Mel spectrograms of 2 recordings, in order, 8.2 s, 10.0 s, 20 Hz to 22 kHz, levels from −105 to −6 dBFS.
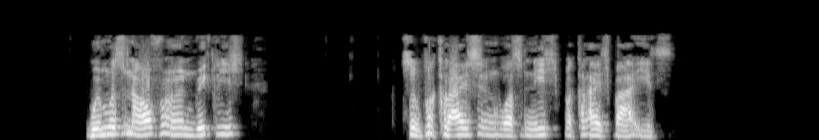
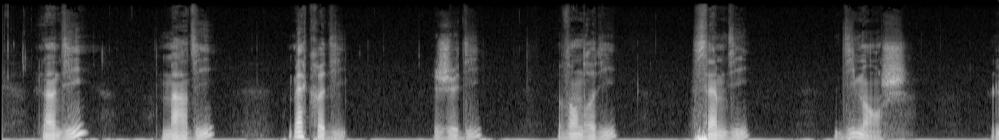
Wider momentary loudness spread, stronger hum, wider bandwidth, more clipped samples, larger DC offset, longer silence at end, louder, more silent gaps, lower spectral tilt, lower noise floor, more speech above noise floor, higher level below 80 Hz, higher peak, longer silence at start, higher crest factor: second, 12 LU vs 17 LU; neither; second, 8 kHz vs 17.5 kHz; neither; second, under 0.1% vs 0.7%; first, 1.5 s vs 0 s; first, -17 LUFS vs -29 LUFS; first, 2.68-4.01 s vs none; about the same, -6 dB/octave vs -6.5 dB/octave; first, under -90 dBFS vs -61 dBFS; first, over 73 dB vs 35 dB; second, -56 dBFS vs -36 dBFS; first, -2 dBFS vs -6 dBFS; first, 0.85 s vs 0 s; second, 18 dB vs 24 dB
